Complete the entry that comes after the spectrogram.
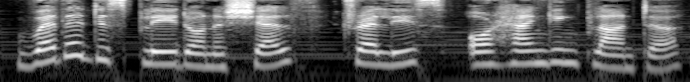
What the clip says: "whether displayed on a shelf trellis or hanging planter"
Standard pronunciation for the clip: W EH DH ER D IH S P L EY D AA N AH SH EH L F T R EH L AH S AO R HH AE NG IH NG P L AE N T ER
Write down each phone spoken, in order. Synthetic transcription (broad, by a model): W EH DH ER D IH S P L EY D AA N AH SH EH L F T R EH L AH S AO R HH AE NG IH NG P L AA N T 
